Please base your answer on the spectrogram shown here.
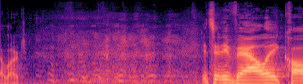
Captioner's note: laughter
